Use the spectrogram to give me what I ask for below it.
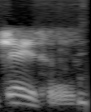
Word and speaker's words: Jason: J-A-S-I-N? – H-I-A-T-T. The first name is Jason. – Jason, like normal. J-A-S-O-N.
